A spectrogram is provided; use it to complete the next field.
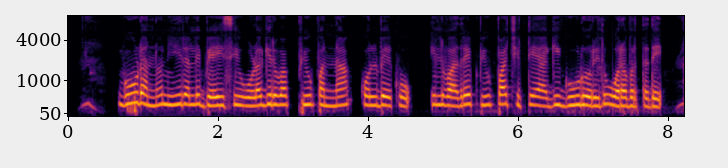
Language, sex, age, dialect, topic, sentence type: Kannada, female, 25-30, Mysore Kannada, agriculture, statement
